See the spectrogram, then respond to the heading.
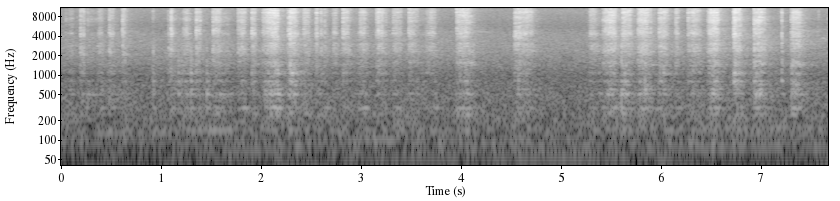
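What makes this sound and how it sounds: A graphite pencil draws long vertical strokes on a sheet of white paper, making a dry, bright scratching rub. The strokes come in quick rhythmic bursts, pause briefly near the middle, then resume.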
